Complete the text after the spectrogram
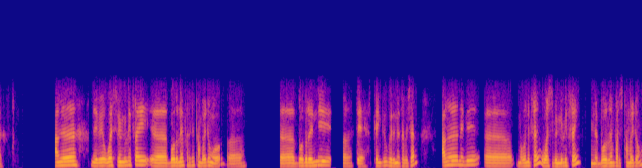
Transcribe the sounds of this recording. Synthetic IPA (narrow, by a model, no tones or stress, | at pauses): aŋɯnajbewajsbiŋɡɯlnipʰɾajbɔdɾlajmpʰaɾsitʰambajtɔŋɔ | bɔdɔɾajnːi | tetʰeŋkjuɡɯzinatʰabajsaɾ | aŋɯnajbe | mabanipʰɾajwajsbiŋɡɯlipʰɾaj | bɔdɾlajmpʰaɾsi̥tʰambajtɔŋ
